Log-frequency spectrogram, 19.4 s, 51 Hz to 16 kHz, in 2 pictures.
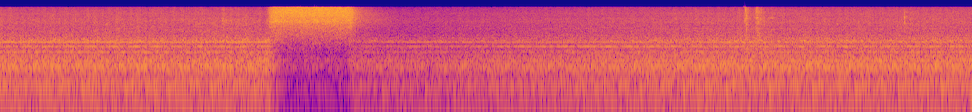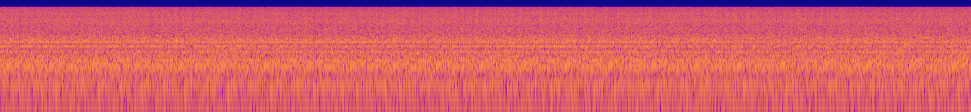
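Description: EMD G12 diesel-electric locomotive idling steadily, a low hum with several steady whining tones over it. About three seconds in, a short, loud hiss of air.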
